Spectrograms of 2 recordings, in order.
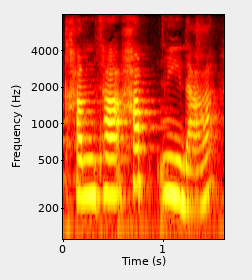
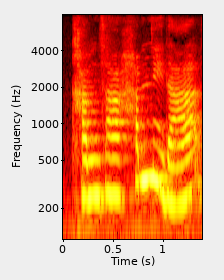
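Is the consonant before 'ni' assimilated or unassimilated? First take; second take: unassimilated; assimilated. First: The consonant before 'ni' keeps its written sound. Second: The consonant before 'ni' blends into a nasal. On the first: The speaker calls it wrong. "instead of" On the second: The speaker calls it right. "sounds more natural and it's actually more comfortable for your mouth"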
